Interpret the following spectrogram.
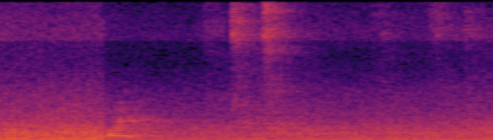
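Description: Steady room noise with a low hum, and a brief faint tone about half a second in.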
